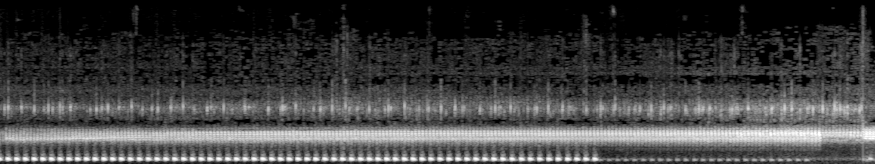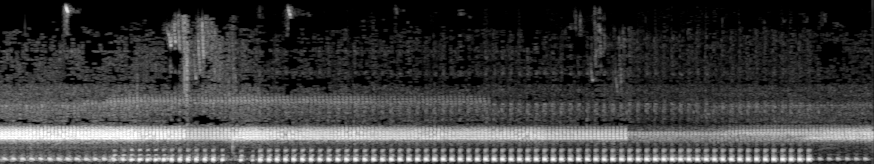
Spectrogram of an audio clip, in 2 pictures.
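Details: Steady, rattling trills from toads, a dense pulsed buzz that shifts level and pitch partway through as calls overlap, with a higher tone running alongside.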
